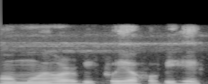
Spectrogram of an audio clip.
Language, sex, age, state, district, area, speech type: Assamese, female, 60+, Assam, Dhemaji, rural, read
